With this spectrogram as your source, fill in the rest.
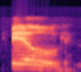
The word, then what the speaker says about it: filled: It's not felt. It's filled. Duh T at the end. sounds? T Yeah. sound? Yeah. You T. keep making a T sound. There is no T sound. No T sound. It's a D sound.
